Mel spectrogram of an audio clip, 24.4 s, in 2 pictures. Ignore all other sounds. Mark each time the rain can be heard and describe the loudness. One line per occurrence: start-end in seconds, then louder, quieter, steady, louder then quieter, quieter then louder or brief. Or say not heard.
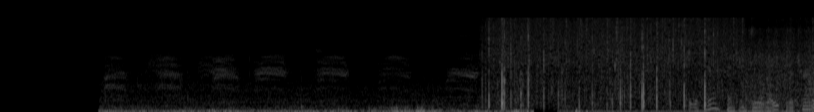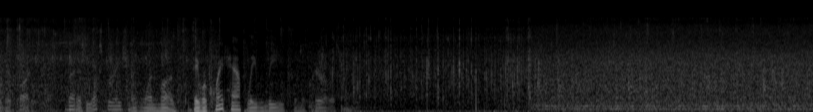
7.1-24.3 quieter then louder.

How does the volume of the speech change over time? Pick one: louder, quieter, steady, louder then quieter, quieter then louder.
louder then quieter.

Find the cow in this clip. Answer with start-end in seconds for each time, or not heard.
not heard.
